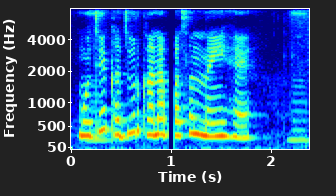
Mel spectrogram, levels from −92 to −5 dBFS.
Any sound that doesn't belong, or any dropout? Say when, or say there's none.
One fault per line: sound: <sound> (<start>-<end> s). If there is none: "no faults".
sound: dropout (1.0-1.0 s)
